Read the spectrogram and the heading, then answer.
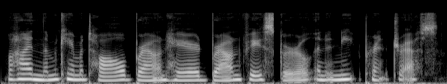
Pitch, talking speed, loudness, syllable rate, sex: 205 Hz, 200 wpm, -16 LUFS, 4.2 syllables/s, female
